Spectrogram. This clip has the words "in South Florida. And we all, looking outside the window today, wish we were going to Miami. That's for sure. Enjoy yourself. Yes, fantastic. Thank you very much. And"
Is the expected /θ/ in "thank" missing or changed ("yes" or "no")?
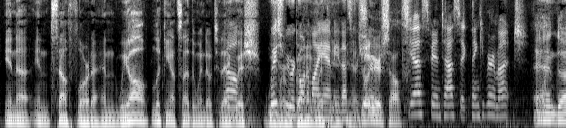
no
